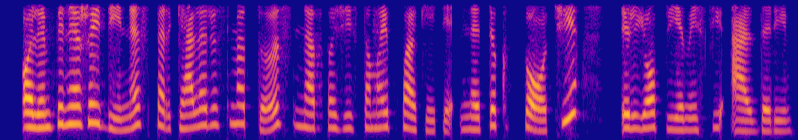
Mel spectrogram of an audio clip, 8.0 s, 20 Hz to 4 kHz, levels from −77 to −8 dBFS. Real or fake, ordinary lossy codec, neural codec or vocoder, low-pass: real; AAC, 32 kbps; none; 3.6 kHz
